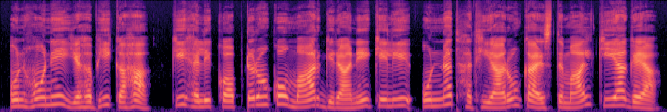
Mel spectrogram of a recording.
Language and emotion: Hindi, neutral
